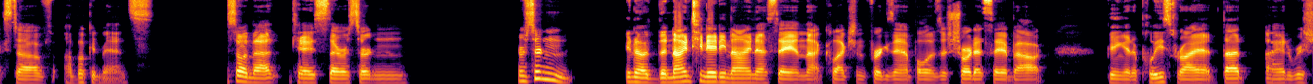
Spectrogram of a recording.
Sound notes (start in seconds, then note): none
